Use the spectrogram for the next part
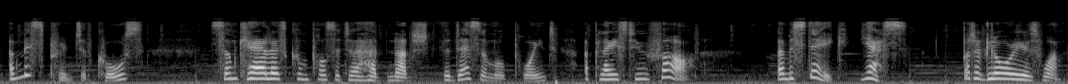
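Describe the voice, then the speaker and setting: A woman narrating a scripted short story aloud, with deliberate phrasing and dramatic pauses. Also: on the low side.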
